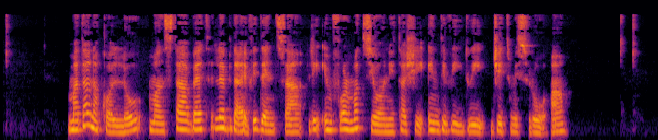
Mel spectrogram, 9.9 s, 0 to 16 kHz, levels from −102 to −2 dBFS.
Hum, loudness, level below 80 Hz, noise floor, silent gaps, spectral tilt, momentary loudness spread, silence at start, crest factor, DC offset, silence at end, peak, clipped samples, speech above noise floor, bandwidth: none; -26 LUFS; -72 dBFS; -87 dBFS; none; -4 dB/octave; 6 LU; 0.1 s; 18 dB; under 0.1%; 0.35 s; -10 dBFS; under 0.1%; 61 dB; 11.5 kHz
